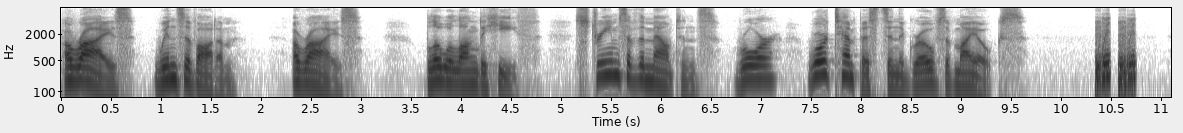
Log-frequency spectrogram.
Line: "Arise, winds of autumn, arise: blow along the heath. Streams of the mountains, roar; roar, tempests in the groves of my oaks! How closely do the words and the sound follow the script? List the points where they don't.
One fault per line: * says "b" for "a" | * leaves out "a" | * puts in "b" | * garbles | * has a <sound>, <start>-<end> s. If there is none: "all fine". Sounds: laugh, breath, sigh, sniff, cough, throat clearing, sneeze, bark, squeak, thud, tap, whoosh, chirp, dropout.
* has a laugh, 10.3-10.8 s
